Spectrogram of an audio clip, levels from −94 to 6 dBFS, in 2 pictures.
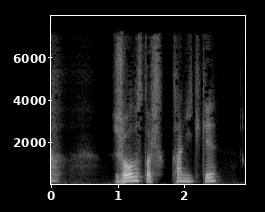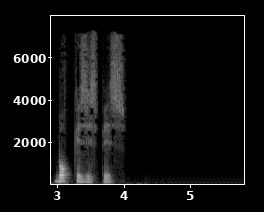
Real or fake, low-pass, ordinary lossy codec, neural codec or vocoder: fake; 7.2 kHz; MP3, 32 kbps; codec, 16 kHz, about 1 kbps, DyCAST, with the encoder's durations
